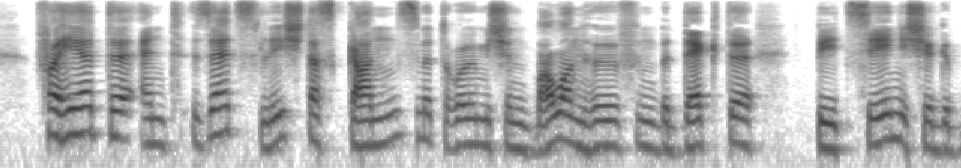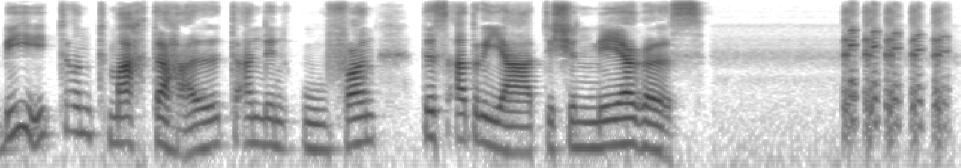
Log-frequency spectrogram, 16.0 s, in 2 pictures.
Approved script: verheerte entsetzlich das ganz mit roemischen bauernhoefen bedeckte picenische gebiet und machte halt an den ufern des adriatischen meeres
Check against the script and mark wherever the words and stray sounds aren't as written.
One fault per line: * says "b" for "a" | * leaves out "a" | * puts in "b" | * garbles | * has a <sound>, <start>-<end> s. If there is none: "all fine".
* has a laugh, 15.0-15.9 s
